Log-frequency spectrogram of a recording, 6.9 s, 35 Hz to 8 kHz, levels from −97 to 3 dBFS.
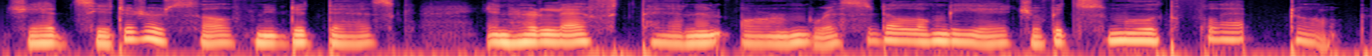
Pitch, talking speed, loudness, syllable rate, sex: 140 Hz, 190 wpm, -17 LUFS, 4.4 syllables/s, female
